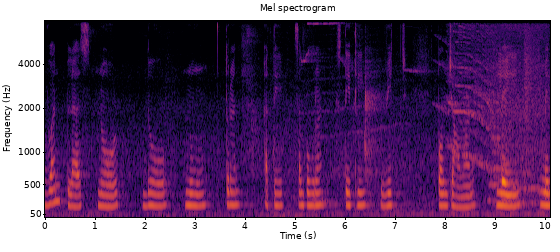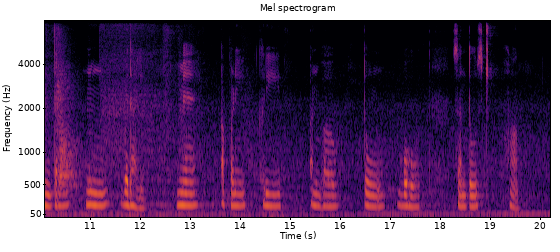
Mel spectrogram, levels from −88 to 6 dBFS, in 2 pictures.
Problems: constant background noise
